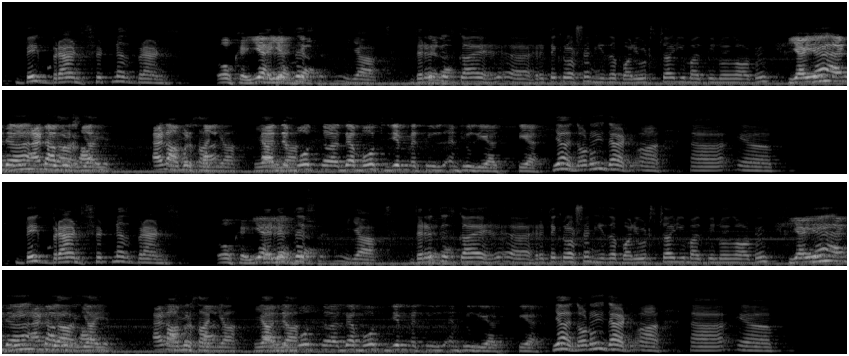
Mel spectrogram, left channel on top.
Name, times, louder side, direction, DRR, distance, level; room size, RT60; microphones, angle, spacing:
voice 1, 0.0-1.8 2.5-3.8 4.1-9.5 10.1-11.4 14.0-16.2, right 1 dB, 15° right, 13 dB, 0.5 m, -37 dB
voice 2, 2.1-3.1 4.2-4.5 7.9-9.5 10.0-10.7 11.0-13.8, left 5 dB, 85° left, 13 dB, 0.7 m, -33 dB
sound 1, 3.1-13.0, left 1 dB, 50° right, 3.0 m, -50 dB
8.6 x 8.4 x 6.9 m, 0.65 s
head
